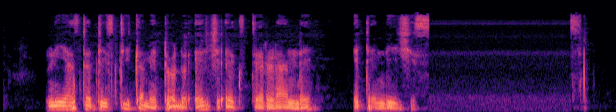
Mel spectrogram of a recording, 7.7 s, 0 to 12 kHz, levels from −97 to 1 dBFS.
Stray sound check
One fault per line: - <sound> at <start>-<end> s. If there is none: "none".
none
